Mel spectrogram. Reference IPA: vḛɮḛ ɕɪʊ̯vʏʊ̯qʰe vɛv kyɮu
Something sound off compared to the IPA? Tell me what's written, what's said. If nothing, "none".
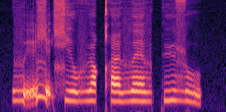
none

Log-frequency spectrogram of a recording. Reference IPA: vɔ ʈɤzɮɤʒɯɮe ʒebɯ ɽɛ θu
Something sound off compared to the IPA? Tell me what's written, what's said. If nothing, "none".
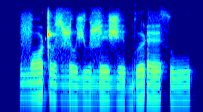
none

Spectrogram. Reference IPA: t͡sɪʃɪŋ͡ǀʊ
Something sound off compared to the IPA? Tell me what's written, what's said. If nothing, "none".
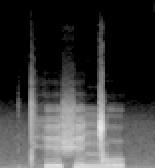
t͡s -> tʰ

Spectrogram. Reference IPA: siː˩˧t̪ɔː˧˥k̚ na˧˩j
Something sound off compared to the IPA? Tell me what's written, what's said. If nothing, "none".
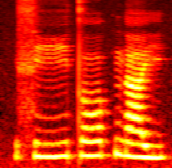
none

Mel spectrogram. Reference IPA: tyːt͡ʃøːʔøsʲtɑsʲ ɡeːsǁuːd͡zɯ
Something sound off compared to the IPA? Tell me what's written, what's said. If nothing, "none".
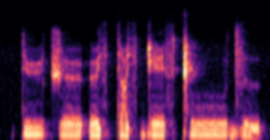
none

